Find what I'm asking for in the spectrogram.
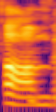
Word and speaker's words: Thom: Thom. – It's Tom, but yeah. – It's spelled Thom.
